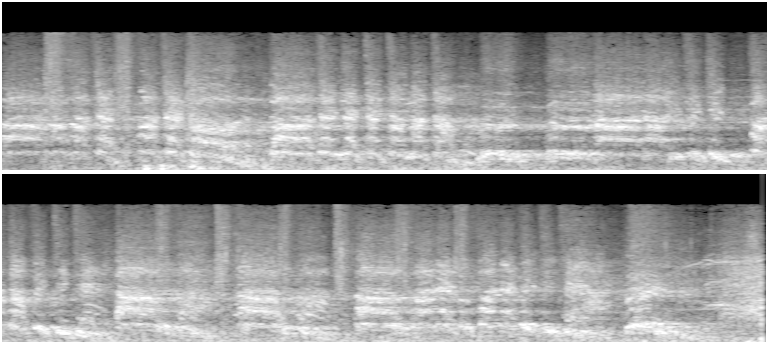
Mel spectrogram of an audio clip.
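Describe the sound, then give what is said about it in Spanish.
A group of Māori men and men of British descent loudly chant a Maori haka in unison, with rhythmic shouted phrases and sharp percussive stamps or slaps landing at a steady pace throughout. “fijaros cómo se oye el jaca aquí de fondo que está poniendo.”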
